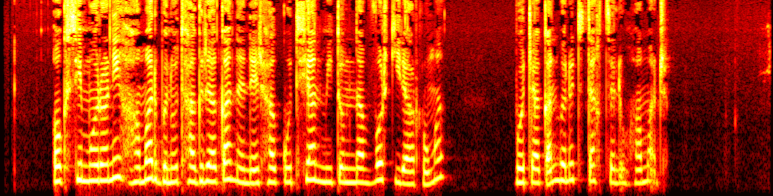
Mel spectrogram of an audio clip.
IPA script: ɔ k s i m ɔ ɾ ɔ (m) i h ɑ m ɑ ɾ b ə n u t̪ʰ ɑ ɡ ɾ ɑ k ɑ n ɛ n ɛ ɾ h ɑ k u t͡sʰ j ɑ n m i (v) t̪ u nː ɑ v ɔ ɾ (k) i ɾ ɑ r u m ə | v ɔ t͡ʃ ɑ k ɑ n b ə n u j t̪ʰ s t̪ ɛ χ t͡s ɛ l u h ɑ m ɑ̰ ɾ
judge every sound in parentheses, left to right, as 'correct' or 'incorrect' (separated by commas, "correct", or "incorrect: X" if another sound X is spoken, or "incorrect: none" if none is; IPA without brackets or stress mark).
incorrect: n, incorrect: none, correct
